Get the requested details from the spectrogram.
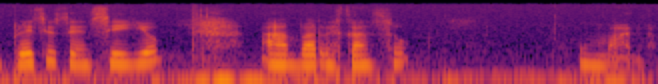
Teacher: tienen la fuerza de voz o el acento en la penúltima sílaba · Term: graves llanas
